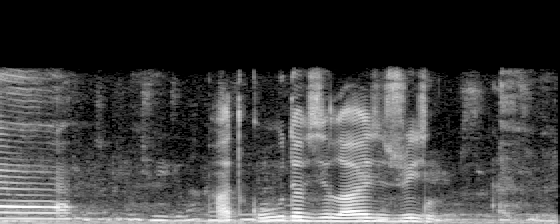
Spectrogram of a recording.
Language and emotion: Russian, sad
